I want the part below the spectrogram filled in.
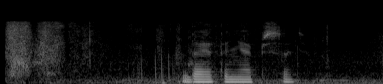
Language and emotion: Russian, neutral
